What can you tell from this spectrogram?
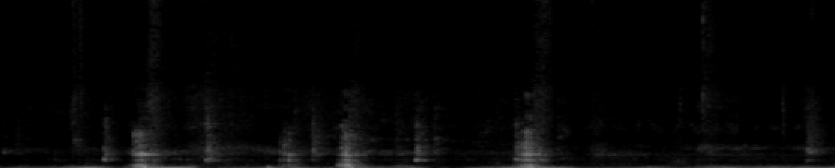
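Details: Pig grunts from a group of male, female and sow pigs: sparse, short, rough grunts about once a second over a steady low electrical hum.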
